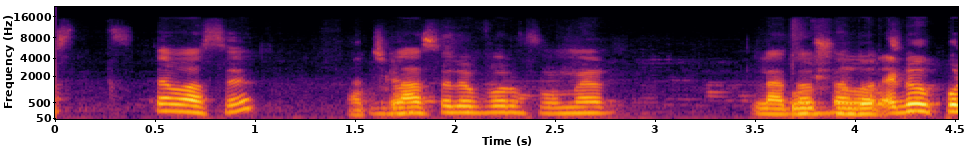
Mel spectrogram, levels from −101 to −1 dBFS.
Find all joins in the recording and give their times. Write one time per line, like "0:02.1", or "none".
none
